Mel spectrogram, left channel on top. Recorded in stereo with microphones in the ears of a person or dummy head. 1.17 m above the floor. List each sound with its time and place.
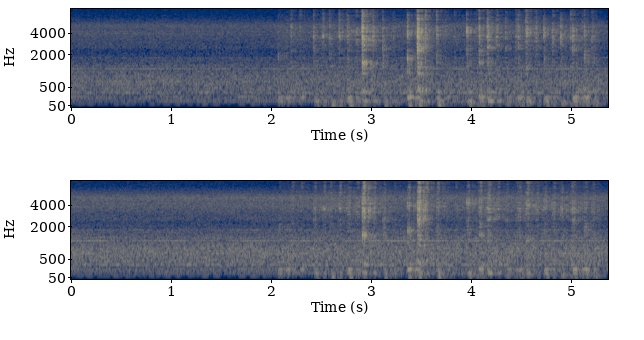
2.1 s typing on a keyboard: 25° left (ahead or behind), 5 m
